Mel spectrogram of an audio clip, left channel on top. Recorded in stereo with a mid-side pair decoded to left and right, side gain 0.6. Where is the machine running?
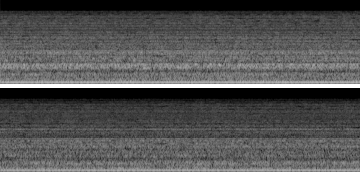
65° left, 5 m.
